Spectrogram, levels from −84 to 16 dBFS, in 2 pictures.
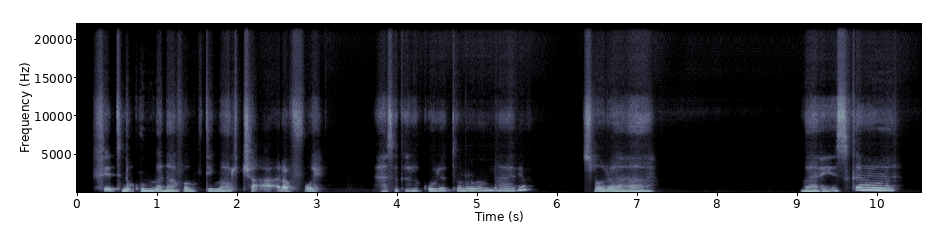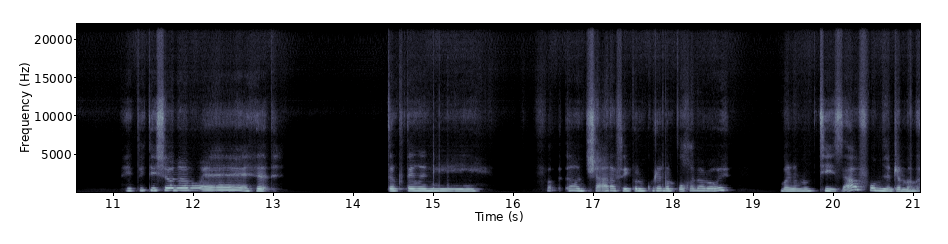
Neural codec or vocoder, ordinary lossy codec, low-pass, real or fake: autoencoder, 48 kHz, 32 numbers a frame, DAC-VAE, trained on Japanese speech; none; none; fake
